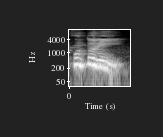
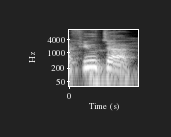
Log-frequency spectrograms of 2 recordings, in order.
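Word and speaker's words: future: এটার উচ্চারণ হচ্ছে ফুটুরি। আরে বলদ এটা ফুটুরি না। এটা ফিউচার।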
